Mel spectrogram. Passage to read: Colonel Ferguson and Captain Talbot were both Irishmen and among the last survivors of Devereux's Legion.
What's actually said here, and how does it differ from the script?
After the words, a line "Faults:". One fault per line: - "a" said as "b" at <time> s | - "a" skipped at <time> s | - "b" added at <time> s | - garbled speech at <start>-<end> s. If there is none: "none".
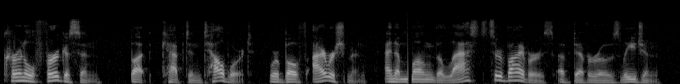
Colonel Ferguson but Captain Talbot were both Irishmen and among the last survivors of Devereux's Legion.
Faults:
- "and" said as "but" at 1.3 s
